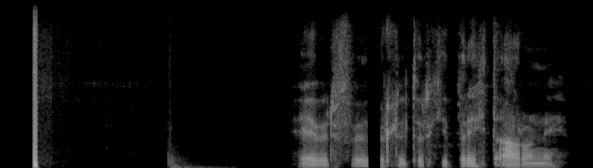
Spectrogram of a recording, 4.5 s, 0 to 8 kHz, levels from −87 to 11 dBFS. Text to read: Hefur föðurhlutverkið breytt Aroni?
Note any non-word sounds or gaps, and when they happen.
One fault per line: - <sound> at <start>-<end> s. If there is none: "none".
- thud at 1.3-1.8 s
- dropout at 2.8-2.9 s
